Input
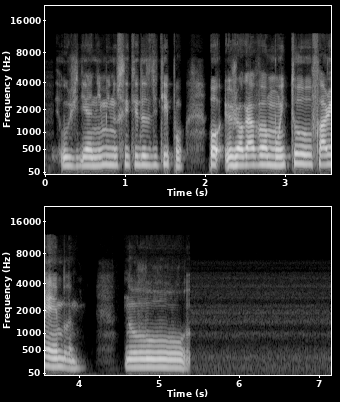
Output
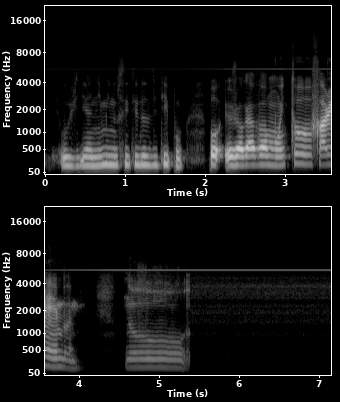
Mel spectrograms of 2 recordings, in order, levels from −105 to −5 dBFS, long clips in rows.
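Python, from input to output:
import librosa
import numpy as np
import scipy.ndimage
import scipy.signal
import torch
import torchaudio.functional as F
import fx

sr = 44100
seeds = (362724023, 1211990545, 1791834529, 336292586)

y = x + 10.0 ** (-54.0 / 20.0) * np.sin(2.0 * np.pi * 5500.0 * np.arange(len(x)) / sr)
y = fx.graphic_eq_15(y, sr, hz=(1000, 2500, 6300), db=(-9, -5, 6), at=(2.23, 3.0))
y = fx.filter_sweep_bandpass(y, sr, from_hz=220.0, to_hz=3600.0, start_s=1.69, end_s=4.44, q=3.0)
y = F.gain(torch.from_numpy(y), -5.0).numpy()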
